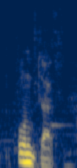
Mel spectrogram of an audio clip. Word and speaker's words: UNCTAD: UNCTAD, creo que se pronuncia así. UNCTAD, sí. UNCTAD.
